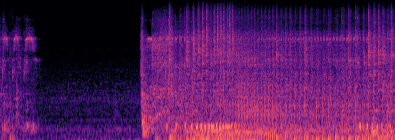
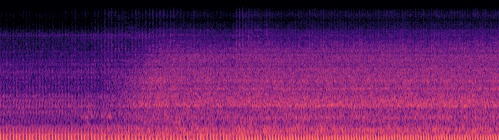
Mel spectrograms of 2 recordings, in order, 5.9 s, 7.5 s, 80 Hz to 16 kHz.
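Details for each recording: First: John Deere D110 riding mower, started on a jumper pack with choke working, catches and runs rough with uneven popping and misfiring. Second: Steady, even engine note of a John Deere D110 riding mower as the deck engages and it drives off under load, no hunting or knocking, after plug tightening and carb richening; running properly.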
